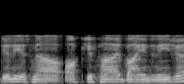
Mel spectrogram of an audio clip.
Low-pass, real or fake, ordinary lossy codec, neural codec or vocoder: 7.2 kHz; real; AAC, 16 kbps; none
